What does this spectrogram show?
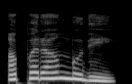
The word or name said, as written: ಅಪರಾಂಬುಧಿ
